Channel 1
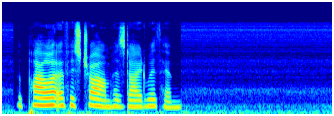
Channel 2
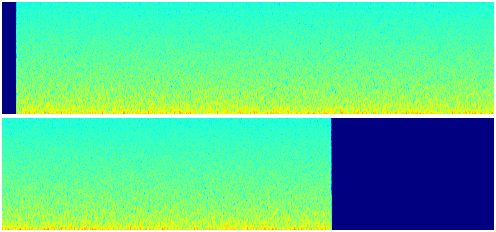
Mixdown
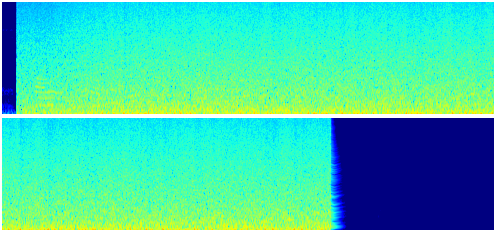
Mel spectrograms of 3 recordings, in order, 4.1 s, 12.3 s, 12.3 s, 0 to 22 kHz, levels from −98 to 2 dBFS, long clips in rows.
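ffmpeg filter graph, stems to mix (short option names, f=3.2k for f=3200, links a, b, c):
-filter_complex "[0:a]volume=-13dB[a];[1:a]dynaudnorm=f=580:g=5:m=11.5dB,volume=-3.5dB[b];[a][b]amix=inputs=2:normalize=0,flanger=delay=8.7:depth=3.1:regen=69:speed=1.6:shape=triangular,acompressor=threshold=-30dB:ratio=6"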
